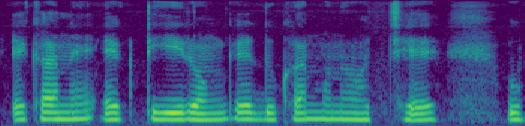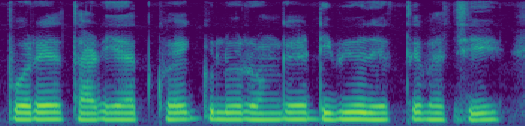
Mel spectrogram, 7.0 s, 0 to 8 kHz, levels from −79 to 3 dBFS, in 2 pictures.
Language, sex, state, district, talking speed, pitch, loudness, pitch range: Bengali, female, Assam, Hailakandi, 110 wpm, 160 Hz, -16 LUFS, 160-165 Hz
